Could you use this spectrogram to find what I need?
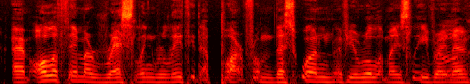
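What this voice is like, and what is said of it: Hoarse, strained voice. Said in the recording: “I've lost my voice”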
